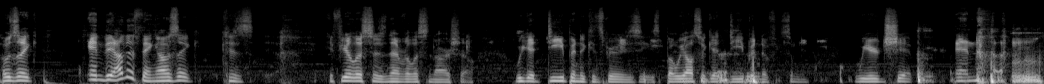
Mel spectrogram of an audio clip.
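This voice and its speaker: Over noticeable background noise, a man talks at a fairly quick pace in a medium pitch with lively intonation and long, frequent pauses. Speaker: podcaster. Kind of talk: casual chat.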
